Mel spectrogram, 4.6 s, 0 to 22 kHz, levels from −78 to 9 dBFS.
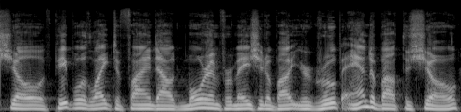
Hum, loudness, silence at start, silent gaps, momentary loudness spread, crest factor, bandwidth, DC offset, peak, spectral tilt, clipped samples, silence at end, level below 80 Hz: none; -18 LUFS; 0 s; none; 3 LU; 10 dB; 14.5 kHz; under 0.1%; -6 dBFS; -6.5 dB/octave; under 0.1%; 0.05 s; -54 dBFS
